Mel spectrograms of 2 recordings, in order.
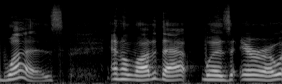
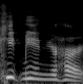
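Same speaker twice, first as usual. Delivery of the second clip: ordinary talk, nothing marked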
